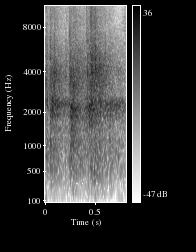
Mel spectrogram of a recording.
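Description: A fifth-grade elementary school class performs a tepuk semangat clapping routine, a brief, dense burst of hand claps lasting under a second.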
